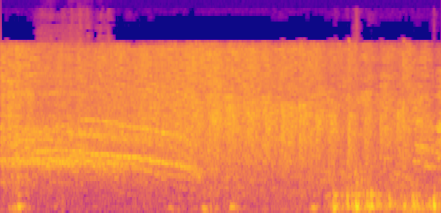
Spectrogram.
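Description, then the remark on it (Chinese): A crowd applauds in a dense, steady wash of clapping for several seconds, with whoops and cheers rising over it and a few louder thumps toward the end. “谢谢朋友们的热情 掌声。”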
